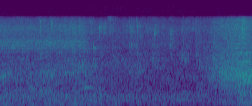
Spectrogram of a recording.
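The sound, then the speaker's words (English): Nearly boiling water pours steadily into a color-changing mug, a continuous splashy stream that grows a little louder and brighter toward the end as the mug fills. “We're gonna add this nearly boiling water to the mug.”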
